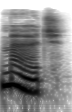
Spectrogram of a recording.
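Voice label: "merge", British English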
